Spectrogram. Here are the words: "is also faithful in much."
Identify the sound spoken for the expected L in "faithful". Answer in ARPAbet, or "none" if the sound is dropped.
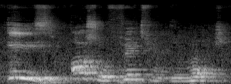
N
